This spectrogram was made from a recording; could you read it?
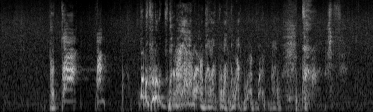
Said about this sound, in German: Da waren die ersten Hühner schon zwischen seinen Beinen fröhlich ins Haus gelaufen und schüttelten ihr nasses Federkleid trocken.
